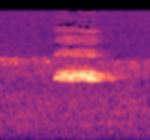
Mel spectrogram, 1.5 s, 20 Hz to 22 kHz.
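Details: Black-collared starling in Ubon Ratchathani, Thailand, 10 February 2023, giving one level, ringing whistle about half a second long with bright overtones against a soft hissing background.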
